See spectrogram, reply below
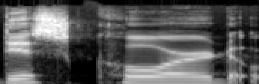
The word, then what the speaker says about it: discord: You can emphasize either syllable, discord or discord. Intransitive verb from the 14th century. The synonyms are disagree and clash. It's from the Latin discordare, which is from discord or discourse, which means discordant.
